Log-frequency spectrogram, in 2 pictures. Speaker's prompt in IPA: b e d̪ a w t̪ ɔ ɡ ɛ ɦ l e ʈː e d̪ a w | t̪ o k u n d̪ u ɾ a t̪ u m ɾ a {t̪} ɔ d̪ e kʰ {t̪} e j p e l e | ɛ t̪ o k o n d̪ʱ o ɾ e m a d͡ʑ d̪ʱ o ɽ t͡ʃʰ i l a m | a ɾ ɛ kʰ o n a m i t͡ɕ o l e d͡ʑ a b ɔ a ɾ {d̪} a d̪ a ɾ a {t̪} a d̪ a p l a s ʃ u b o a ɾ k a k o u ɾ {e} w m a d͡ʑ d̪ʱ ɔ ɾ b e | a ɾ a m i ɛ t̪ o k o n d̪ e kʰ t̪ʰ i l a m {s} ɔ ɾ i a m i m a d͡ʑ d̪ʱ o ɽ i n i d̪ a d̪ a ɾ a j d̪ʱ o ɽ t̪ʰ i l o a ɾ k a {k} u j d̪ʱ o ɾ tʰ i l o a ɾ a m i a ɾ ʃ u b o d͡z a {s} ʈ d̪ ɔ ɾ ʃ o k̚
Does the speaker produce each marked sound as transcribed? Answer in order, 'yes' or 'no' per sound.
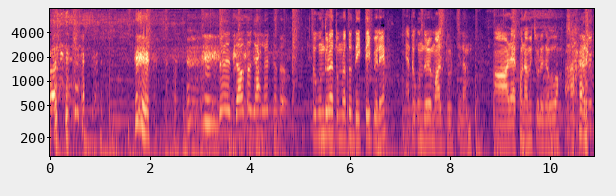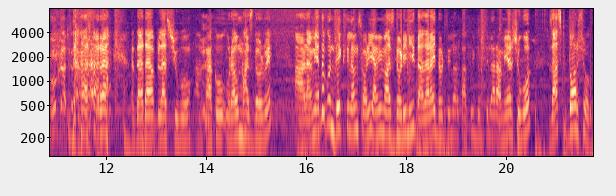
yes, yes, yes, no, no, yes, yes, yes

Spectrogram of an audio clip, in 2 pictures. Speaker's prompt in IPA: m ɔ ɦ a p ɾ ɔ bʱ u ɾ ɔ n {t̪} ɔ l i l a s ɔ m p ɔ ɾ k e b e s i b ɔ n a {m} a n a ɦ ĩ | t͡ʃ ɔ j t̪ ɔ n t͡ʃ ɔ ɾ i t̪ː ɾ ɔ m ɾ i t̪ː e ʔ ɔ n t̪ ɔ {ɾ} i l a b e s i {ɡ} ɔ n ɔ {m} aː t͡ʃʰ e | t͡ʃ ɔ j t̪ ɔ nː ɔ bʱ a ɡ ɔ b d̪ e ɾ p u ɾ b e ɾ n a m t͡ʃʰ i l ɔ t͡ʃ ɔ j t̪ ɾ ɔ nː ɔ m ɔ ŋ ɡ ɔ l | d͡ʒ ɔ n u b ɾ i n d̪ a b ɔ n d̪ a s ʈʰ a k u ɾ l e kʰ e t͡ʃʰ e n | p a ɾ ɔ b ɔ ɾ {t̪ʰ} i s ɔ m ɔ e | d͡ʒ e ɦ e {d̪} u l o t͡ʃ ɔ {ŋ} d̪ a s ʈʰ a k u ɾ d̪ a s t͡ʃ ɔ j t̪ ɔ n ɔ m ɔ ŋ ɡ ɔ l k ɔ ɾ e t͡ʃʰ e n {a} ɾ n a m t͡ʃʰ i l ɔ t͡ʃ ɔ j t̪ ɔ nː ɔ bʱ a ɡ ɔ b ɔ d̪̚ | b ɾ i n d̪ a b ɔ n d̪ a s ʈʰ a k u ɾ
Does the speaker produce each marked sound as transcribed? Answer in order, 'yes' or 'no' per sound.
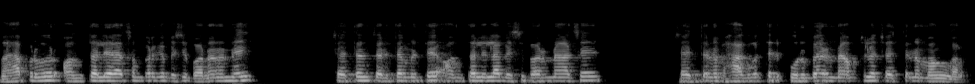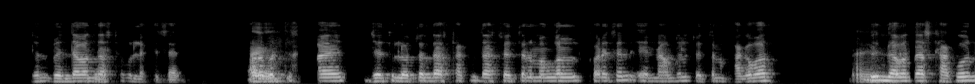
yes, no, no, no, no, no, no, no, no

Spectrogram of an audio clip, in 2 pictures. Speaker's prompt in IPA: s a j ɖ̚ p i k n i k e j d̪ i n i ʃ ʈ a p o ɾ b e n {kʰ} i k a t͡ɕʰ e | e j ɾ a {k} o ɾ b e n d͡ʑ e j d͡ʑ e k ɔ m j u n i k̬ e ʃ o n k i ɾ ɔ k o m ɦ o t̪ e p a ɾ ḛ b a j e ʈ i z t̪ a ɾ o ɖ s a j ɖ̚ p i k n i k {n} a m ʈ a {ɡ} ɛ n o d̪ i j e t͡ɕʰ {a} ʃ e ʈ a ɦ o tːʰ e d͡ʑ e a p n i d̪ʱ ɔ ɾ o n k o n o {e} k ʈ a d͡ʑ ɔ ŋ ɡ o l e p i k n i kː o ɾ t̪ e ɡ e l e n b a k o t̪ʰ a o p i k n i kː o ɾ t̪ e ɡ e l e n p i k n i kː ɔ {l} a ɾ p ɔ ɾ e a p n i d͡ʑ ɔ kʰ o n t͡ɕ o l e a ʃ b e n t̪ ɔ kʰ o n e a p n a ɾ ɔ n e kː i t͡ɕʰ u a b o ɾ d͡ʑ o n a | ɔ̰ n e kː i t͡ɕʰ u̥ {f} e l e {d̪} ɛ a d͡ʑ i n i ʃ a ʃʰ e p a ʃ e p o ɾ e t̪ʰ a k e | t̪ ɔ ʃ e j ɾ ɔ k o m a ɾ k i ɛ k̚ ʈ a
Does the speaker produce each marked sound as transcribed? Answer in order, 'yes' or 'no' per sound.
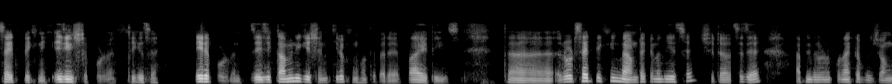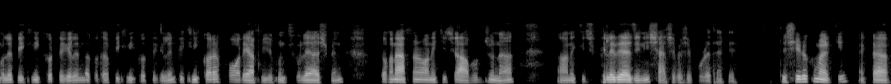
no, no, yes, no, no, no, no, yes, yes

